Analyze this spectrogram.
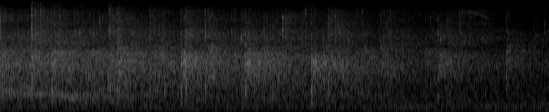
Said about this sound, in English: Y'all please give a round of applause for my wife, children, or kids.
